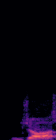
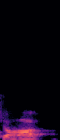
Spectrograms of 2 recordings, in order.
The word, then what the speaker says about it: JWT: What was that pronunciation again? Jot. Jot.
